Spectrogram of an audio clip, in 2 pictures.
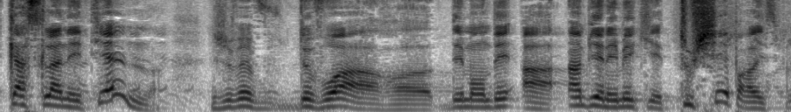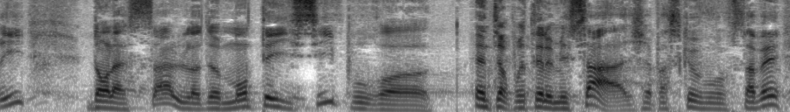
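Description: A man's voice: mid-range voice, sing-song, unhurried. A man doing a hesitant visiting preacher. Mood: polite. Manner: hesitant, lots of fillers, grows exasperated. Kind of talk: sketch comedy acting.

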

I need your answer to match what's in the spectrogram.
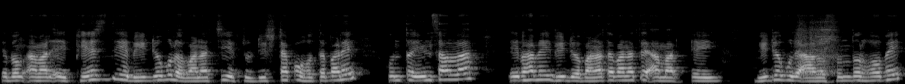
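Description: A man teaching Quran reading, speaking with a Bangladeshi Bengali accent. He spells out the syllables slowly and then chants the whole words. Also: sits high, fairly even intonation. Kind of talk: step-by-step recitation lesson.

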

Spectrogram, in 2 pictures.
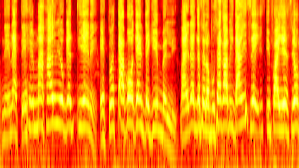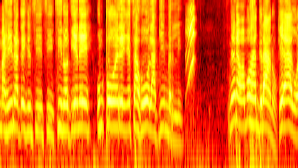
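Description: A man's voice: very high voice, creaky, a bit bright, a little hiss or hum, heavily acted. A man playing a jittery coastal woman on the phone. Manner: chatty, says "nena" every line, gets flustered. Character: nervous superstitious Caribbean woman doing a love spell. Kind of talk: comedy sketch, one side of a phone call.

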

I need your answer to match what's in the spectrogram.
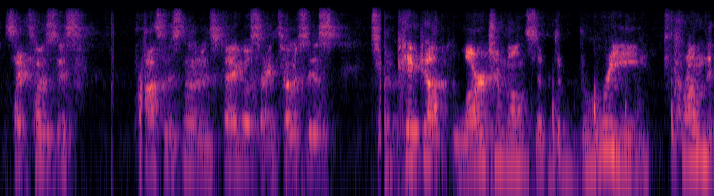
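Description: A man giving a university anatomy lecture, explaining step by step with many fillers and self-corrections and asking the class questions. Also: on the high side. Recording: muffled lo-fi classroom recording with faint noise.

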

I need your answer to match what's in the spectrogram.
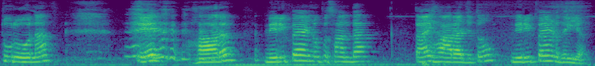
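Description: Man playing a calm protective elder brother. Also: high voice, normal speed, lightly acted. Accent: Punjabi. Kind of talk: Punjabi short film acting.

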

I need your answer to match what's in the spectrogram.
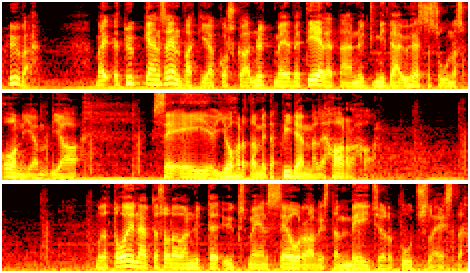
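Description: A man's voice: medium pitch, slight background noise. A young Finnish man commentating a horror game as he plays, chatty and easily startled, swearing when scared. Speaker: let's play host. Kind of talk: live gameplay commentary.

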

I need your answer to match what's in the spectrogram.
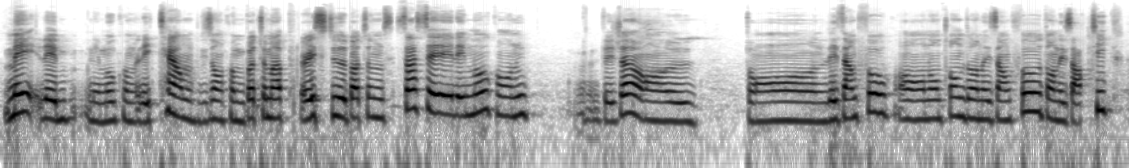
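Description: A woman's voice: mid-range voice, measured pace, darkish tone. Hesitant American woman speaking carefully. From United States. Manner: hesitant, searching for words. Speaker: English teacher. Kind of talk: panel commentary.

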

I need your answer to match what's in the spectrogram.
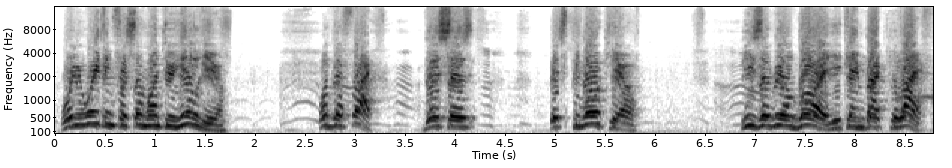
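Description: A man in his thirties streaming a game live over a headset mic, excitable and swearing as he reacts and talks to his chat. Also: very high-pitched. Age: 30s. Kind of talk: gaming livestream commentary. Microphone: livestream headset mic.

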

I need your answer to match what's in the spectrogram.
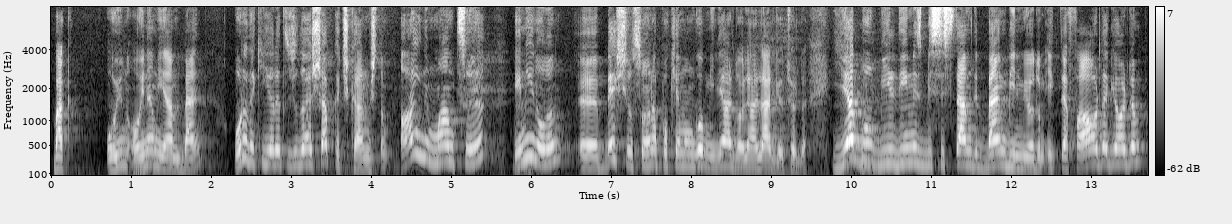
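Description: High-voiced middle-aged male quiz host. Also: animated, normal speed, a little mellow. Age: middle-aged or older. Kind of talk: casual storytelling and quiz hosting. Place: studio table, indoors.

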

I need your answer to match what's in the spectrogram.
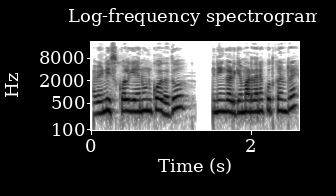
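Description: A woman's voice: high voice, steady tone, very fast, a little mellow, dry recording, studio quality, lightly acted. Woman voicing a grumpy nagging village husband. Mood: scolding. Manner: scolding, bossy. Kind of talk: cartoon dialogue.

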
